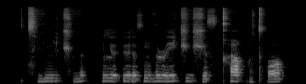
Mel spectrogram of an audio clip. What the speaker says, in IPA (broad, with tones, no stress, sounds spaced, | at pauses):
t͡sʰ e̤˧˥˧ ɲ ʏ˥˧ t͡ʃʰ ə̤˧˥˧ | l ʏ˧˥˧ ʔ ʏ˥˧ ɾ ɵ˥˧ θ ŋ ə̤˧˥˧ ɹ e˧˥˧ t͡ʃ e̤˥˧ ʃ ə˧˥˧ θ qʰ e˥˧ qʷ ə̤˧˥˧ t ʔ ɔ˧˥˧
